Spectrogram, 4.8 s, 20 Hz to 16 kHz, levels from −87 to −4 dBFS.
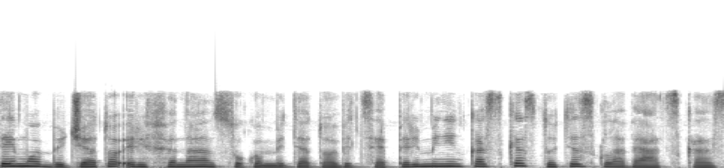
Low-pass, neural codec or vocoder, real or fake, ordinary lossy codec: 7.2 kHz; none; real; AAC, 64 kbps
